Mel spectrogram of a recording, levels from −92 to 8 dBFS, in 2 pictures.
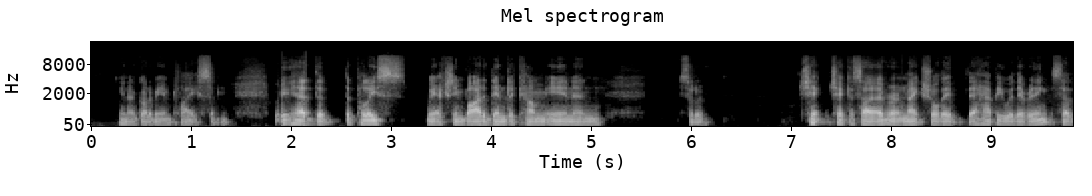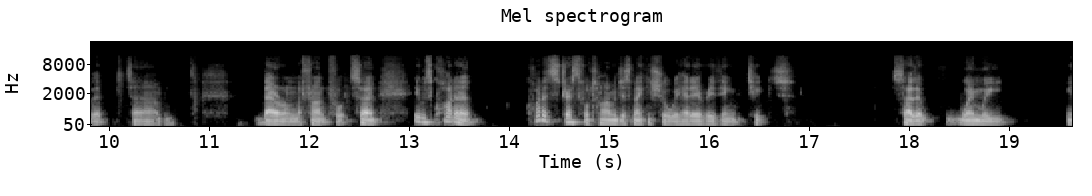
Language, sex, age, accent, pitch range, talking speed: English, male, 30-49, Australian, 85-105 Hz, 200 wpm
